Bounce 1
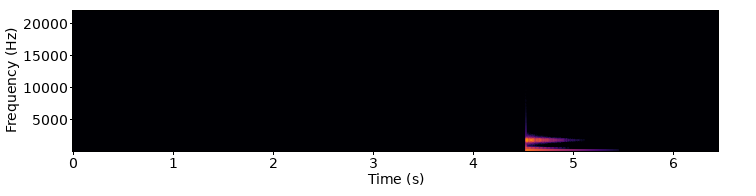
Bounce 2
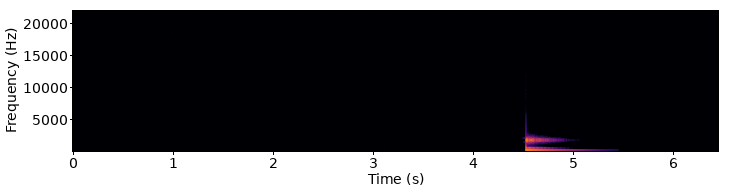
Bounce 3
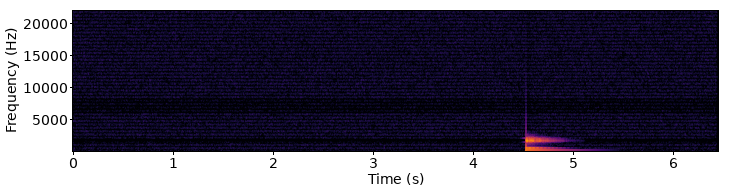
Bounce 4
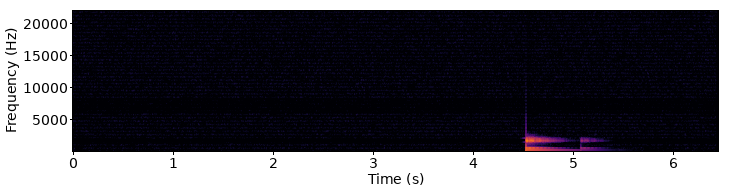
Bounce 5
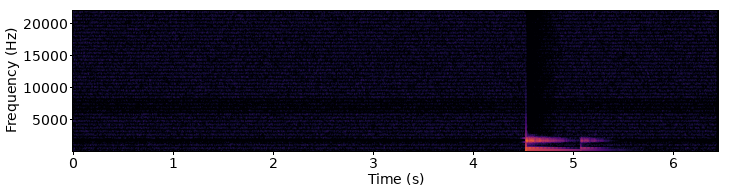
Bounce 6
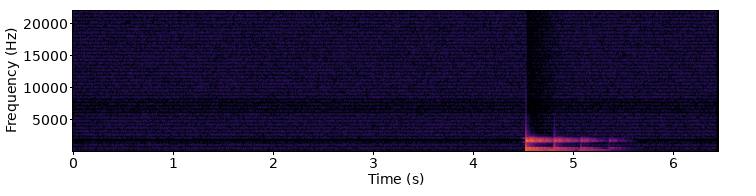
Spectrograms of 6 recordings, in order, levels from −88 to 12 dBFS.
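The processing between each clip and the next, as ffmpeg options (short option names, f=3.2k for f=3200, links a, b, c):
-af "superequalizer=11b=0.355:15b=0.631,volume=3dB"
-filter_complex "[0:a]aecho=1:1:1.9:0.74,asplit=2[a][b];[b]alimiter=limit=-17dB:level=0:latency=1:release=65,volume=-1.5dB[c];[a][c]amix=inputs=2:normalize=0,volume=4dB"
-filter_complex "[0:a]asplit=2[a][b];[b]adelay=548.1,volume=-28dB,highshelf=f=4k:g=-12.3[c];[a][c]amix=inputs=2:normalize=0,volume=-5.5dB"
-af "acompressor=threshold=-32dB:ratio=2.5,volume=4dB"
-af "flanger=delay=5.9:depth=8.4:regen=-73:speed=0.51:shape=sinusoidal,aecho=1:1:283:0.266,volume=8.5dB"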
